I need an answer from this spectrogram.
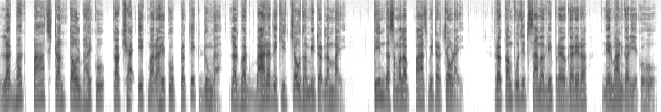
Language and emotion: Nepali, neutral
